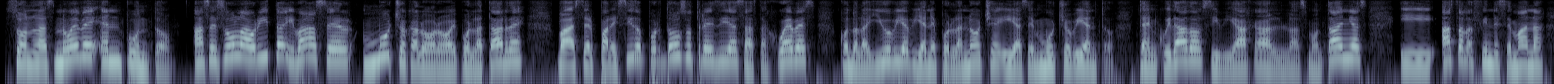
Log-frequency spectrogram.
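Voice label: News Sunny, Broadcast, news, female news item in Spanish on weather, sunny; sunny rain on the weekend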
